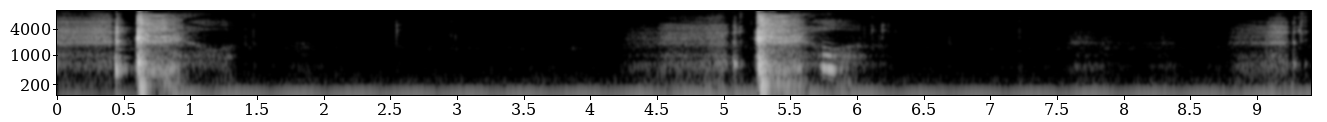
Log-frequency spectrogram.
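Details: Female sneezing: two sharp explosive sneezes, each preceded by a brief indrawn breath, with the start of a third; the recording also includes stifled sneezes and nose blows.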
